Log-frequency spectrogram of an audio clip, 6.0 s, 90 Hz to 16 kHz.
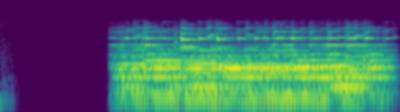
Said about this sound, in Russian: Лучшие звонари из разных регионов России и ближнего зарубежья исполнили свои композиции на 18 исторических колоколах монастыря, которые были возвращены из Гарвардского университета 10 лет назад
